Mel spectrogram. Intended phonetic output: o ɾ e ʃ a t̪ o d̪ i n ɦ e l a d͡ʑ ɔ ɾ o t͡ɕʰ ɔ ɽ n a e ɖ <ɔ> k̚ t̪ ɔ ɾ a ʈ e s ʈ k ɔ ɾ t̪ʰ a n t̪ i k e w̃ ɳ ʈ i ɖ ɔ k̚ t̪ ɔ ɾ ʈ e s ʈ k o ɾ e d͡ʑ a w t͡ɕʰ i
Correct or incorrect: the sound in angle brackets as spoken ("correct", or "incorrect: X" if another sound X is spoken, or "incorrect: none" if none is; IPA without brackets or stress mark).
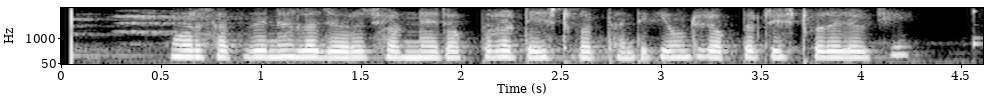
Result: correct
